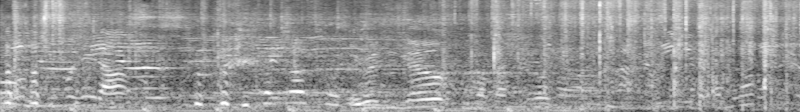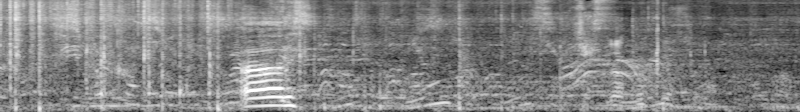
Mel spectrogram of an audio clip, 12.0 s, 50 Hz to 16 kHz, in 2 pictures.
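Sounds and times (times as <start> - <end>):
horse hoofbeats on wet sand: 3.2 - 10.4.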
